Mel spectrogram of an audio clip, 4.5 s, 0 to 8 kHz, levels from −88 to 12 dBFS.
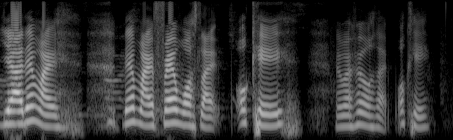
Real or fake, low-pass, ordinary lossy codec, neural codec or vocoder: real; none; none; none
